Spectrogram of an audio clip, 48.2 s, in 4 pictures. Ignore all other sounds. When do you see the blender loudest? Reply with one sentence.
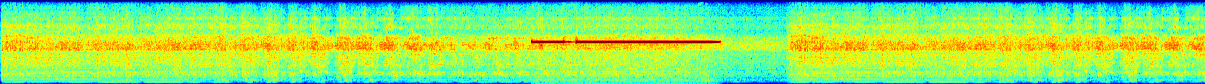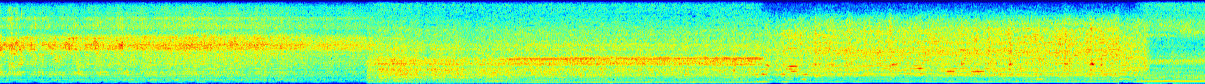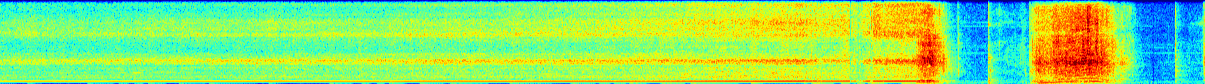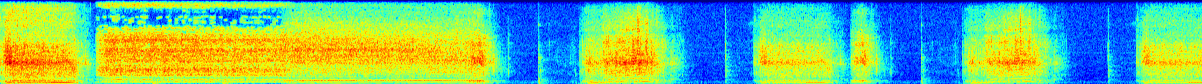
The loudest moment of the blender is at 35 seconds.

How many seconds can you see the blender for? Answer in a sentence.
You can hear the blender for 48 seconds altogether.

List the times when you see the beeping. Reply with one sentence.
The beeping can be heard from 5.3 to 7.2 s.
